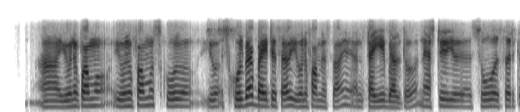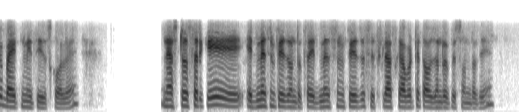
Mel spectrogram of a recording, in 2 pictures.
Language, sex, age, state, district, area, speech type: Telugu, male, 30-45, Andhra Pradesh, Vizianagaram, rural, conversation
